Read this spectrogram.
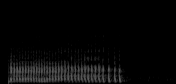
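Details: Sleeping pug snoring loudly every night: one harsh, fluttering, rapidly vibrating snore lasting about a second.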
